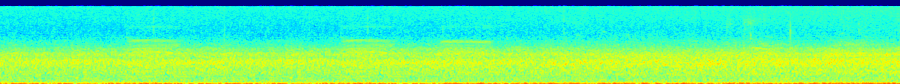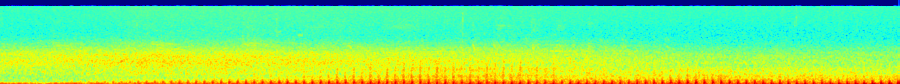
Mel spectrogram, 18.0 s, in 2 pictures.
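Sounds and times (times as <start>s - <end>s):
distant train rumble: 6.9s - 18.0s.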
